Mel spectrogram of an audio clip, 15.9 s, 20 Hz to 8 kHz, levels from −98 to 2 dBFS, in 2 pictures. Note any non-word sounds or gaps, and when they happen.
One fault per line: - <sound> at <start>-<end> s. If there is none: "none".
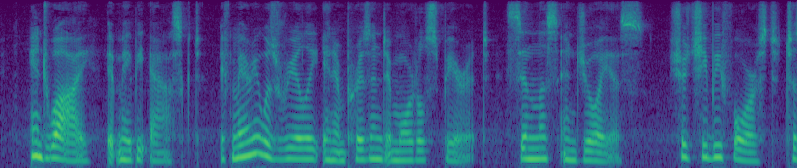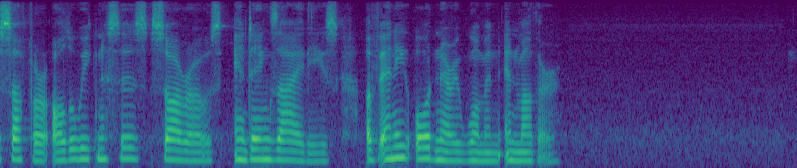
none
